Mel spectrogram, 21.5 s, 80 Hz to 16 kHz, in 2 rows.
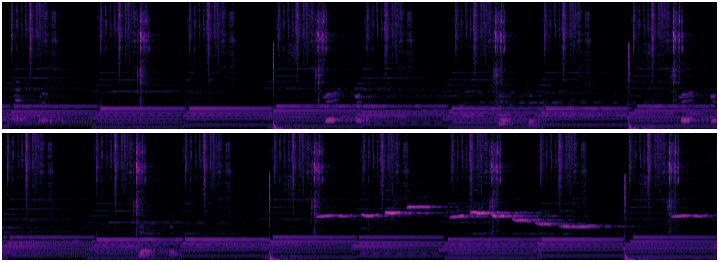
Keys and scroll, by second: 1.4 ctrl+s, 3.0 ctrl+s, 7.5 Escape, 10.7 Return, 12.7-14.1 typing, 15.8 End, 16.0 s, 16.1 Return, 16.8 ctrl+s, 17.5 ctrl+space, 17.7-19.0 typing.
